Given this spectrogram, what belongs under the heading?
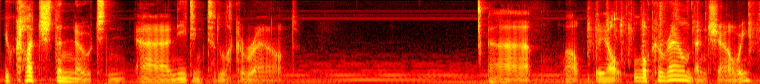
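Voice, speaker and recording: A man playing a text adventure game, reading it aloud dramatically with muttered commands and halting, casual asides. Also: low voice, animated, gravelly, music in the background.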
